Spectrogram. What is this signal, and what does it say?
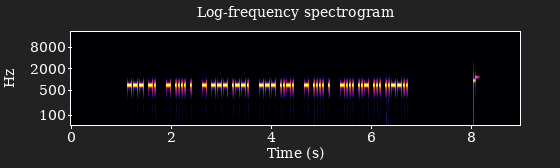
Morse code, heard as a keyed tone, about 37 wpm, 700 Hz. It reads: ON THE TOP OF THE BUS?
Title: Sentences from Top 1000 Words - Review Part 6 - 40wpm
